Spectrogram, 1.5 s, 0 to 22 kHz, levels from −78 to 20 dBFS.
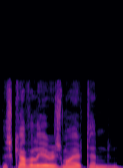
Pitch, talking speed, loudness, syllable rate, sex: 135 Hz, 195 wpm, -19 LUFS, 6.0 syllables/s, male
